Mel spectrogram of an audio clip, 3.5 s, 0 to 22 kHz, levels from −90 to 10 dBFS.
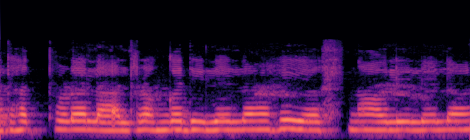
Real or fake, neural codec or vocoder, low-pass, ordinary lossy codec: real; none; none; none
